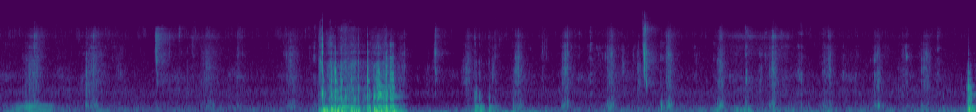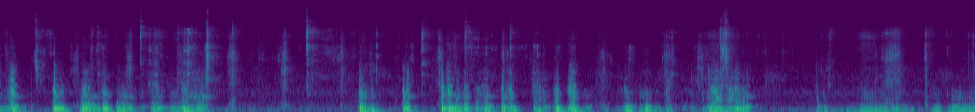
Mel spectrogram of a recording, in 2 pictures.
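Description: Close-miked chewing of lettuce-wrapped thin-sliced pork belly: wet mouth noises, crunching and smacking in irregular bursts. One louder noise under a second long about three seconds in, and steadier chewing in the second half.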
